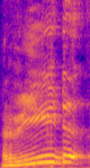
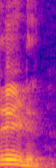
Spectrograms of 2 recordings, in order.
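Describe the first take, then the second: First: The vowel is long, like in 'reed'. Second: The vowel is short, like in 'red'. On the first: It is the present form of the verb. "जो रीड के रीड होती है हमारी first form में" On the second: It is the past form of the verb. "रेड और रेड इसका उच्चारण होता है आके रेड रेड"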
